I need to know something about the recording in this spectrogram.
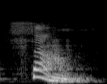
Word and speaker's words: thumb: So B after an M is silent in those words.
